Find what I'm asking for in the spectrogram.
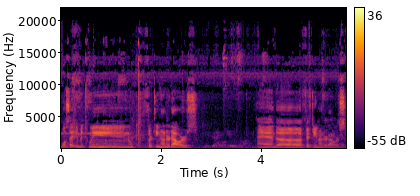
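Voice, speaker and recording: Amid noticeable background noise, a man with a medium pitch makes very wide pitch swings. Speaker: first amendment auditor. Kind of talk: heated confrontation and records request. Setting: hospital lobby, filmed on camera. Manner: assertive, argumentative.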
